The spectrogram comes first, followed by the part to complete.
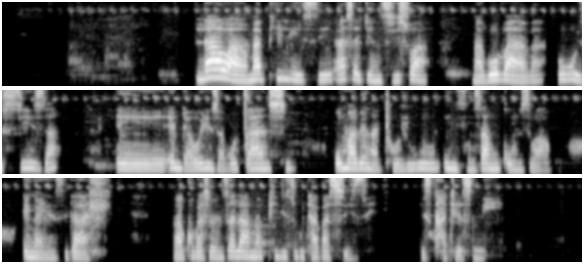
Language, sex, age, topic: North Ndebele, female, 36-49, health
